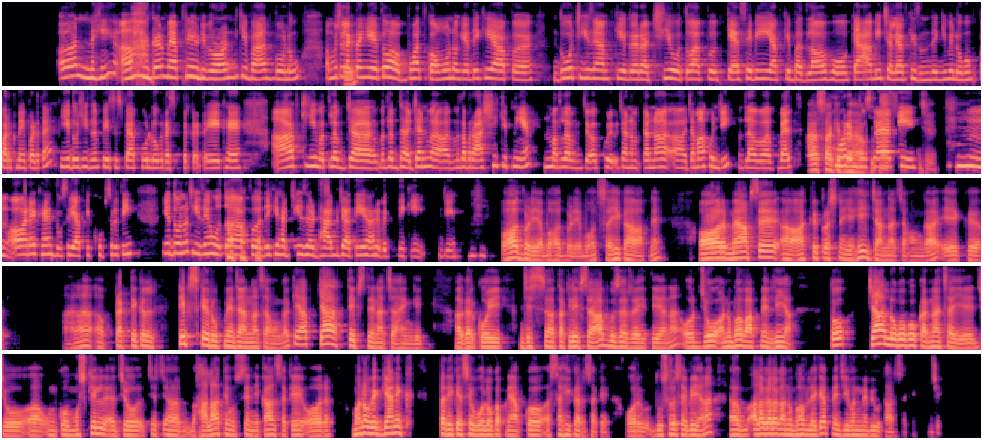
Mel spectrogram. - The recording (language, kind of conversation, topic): Hindi, podcast, किस अनुभव ने आपकी सोच सबसे ज़्यादा बदली?
- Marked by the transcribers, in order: laughing while speaking: "अह"; in English: "कॉमन"; in English: "फ़ेसिस"; in English: "रिस्पेक्ट"; "जमापूंजी" said as "जमाकूंजी"; in English: "वेल्थ"; laugh; "ढक" said as "ढाक"; other background noise; in English: "प्रैक्टिकल टिप्स"; in English: "टिप्स"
